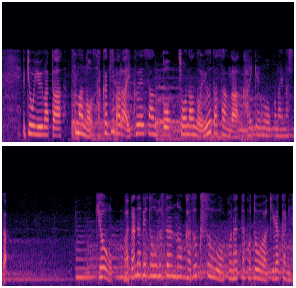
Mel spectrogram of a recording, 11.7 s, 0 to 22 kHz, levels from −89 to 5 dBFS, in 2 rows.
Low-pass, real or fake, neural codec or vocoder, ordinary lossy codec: 5.4 kHz; fake; codec, 16 kHz in and 24 kHz out, 2.2 kbps, FireRedTTS-2 codec; none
